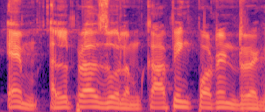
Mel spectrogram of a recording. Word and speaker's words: अल्प्राजोलम: example है आपका व है अल्फ्रा जोला म अल्प्राजोलम ए एल पी आर A alpha और जोलम जेड ओ एल ए एम अल्प्राजोलम काफी इंपॉर्टेंट ड्रग है अल्प्राजोलम के बाद नेक्स्ट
